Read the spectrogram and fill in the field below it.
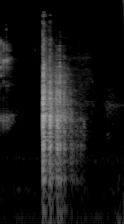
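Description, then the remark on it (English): Dice rolled with advantage during a tabletop role-playing game clatter onto a hard table: one sharp, bright strike followed by a quick half-second of rattling that fades out, with no voices over it. “So we'll give you advantage on the rolls.”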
